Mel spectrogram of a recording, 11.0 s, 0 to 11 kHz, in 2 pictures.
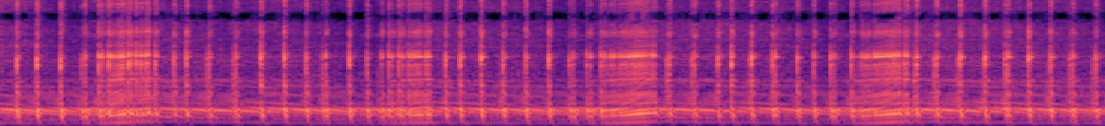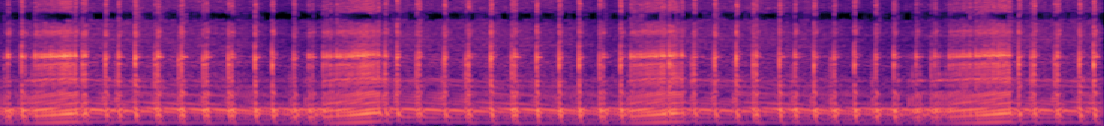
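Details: TC125 two-stroke dirt bike after a carb clean, a new fuel line with filter, and a switched spark plug: a crisp ring-ding bark revs up and drops back repeatedly, picking up cleanly each time. Normal running.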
